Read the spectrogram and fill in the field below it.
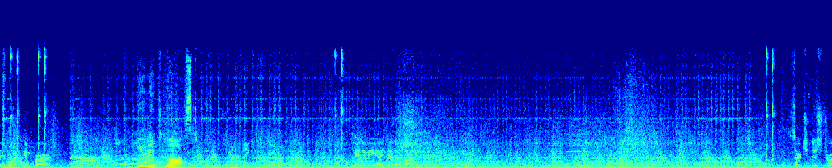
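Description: Laser beams zap and crackle in rapid bursts.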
